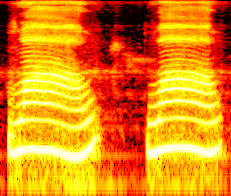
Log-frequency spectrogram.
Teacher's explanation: वा दोनों होठों की गोलाई से दोनों होठों को गोल करके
